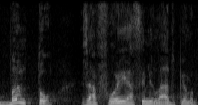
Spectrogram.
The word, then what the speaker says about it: Bantu: Bantô com O no final, e Bantu, que as pessoas naturalmente pronunciam como Bantu.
